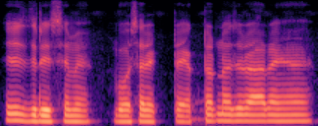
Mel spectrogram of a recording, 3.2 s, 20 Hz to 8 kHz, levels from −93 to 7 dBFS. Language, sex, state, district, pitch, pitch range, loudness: Hindi, male, Jharkhand, Garhwa, 145 Hz, 135-150 Hz, -16 LUFS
